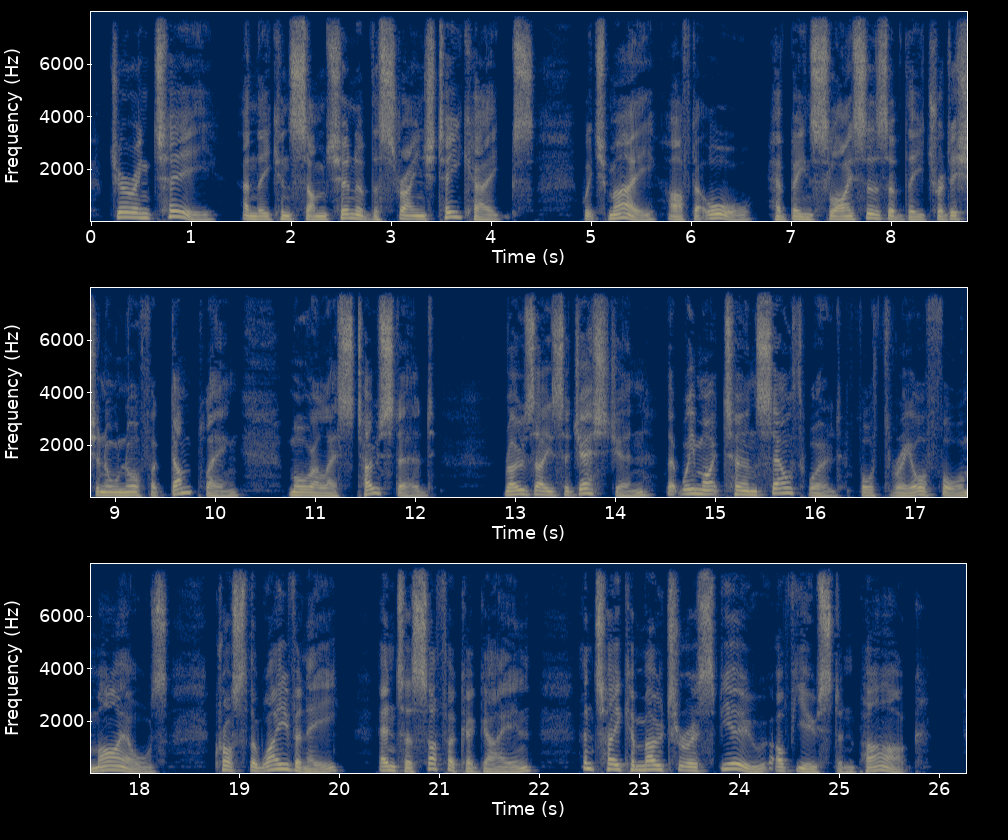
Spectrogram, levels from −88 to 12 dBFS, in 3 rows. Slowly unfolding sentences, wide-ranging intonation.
Yes: slow, 120 wpm; wide, 7.8 semitones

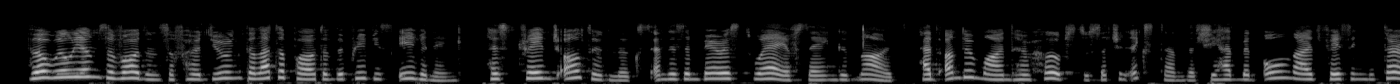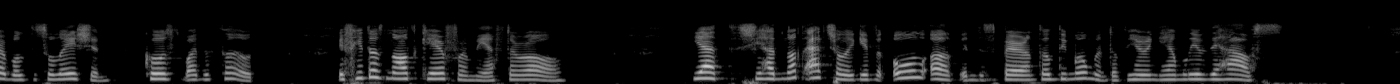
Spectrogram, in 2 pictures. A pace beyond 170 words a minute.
No: average, 160 wpm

